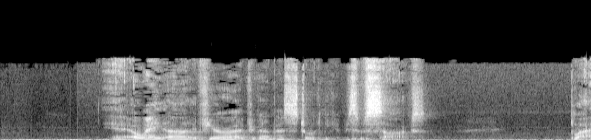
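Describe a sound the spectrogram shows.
A man speaks on a phone, close by, in a calm voice.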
